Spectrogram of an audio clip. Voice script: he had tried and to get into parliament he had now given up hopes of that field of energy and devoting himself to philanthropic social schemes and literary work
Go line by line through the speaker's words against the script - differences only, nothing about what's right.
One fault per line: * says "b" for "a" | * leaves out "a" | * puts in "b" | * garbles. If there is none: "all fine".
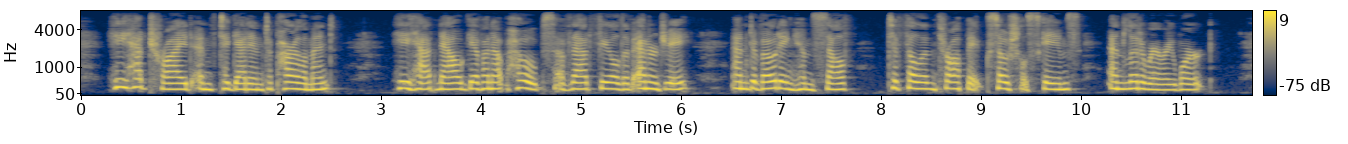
all fine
